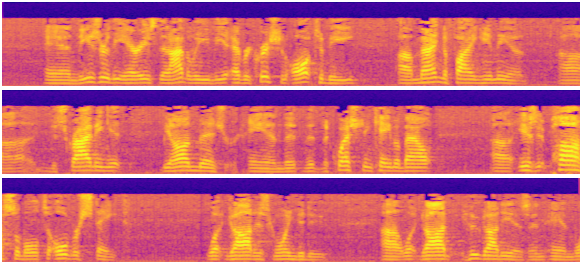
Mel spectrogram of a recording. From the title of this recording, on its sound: Ketha Heights Baptist Church ~ Live Broadcast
